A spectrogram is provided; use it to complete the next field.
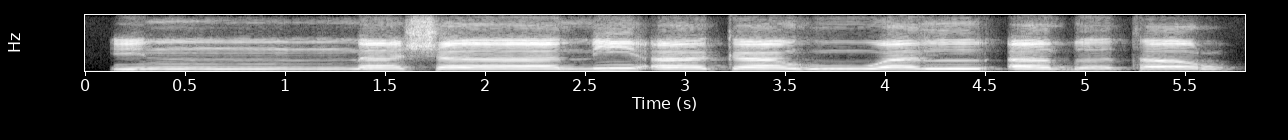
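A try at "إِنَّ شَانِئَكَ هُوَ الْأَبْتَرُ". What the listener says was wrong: Baik, tadi shinnya kurang menyebar sedikit lagi. Sya. Itu saja ya, hati-hati di huruf shinnya.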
